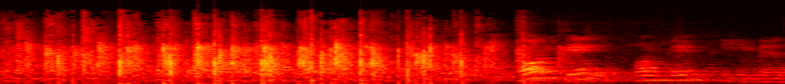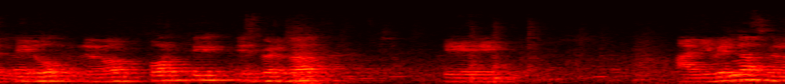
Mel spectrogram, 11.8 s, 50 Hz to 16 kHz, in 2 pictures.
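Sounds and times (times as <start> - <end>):
audience applause: 0.0 - 4.3
speech: 4.3 - 8.5, 9.2 - 10.0, 11.0 - 11.7.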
